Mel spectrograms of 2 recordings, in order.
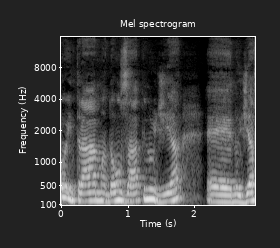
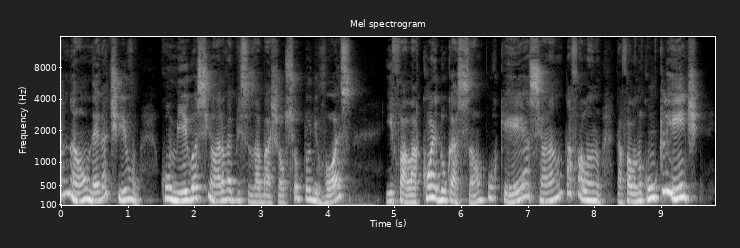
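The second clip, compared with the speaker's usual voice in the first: usual speaking voice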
